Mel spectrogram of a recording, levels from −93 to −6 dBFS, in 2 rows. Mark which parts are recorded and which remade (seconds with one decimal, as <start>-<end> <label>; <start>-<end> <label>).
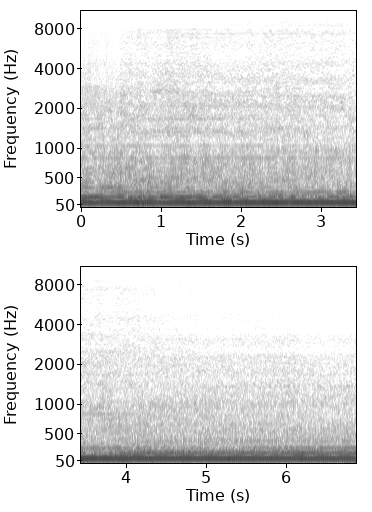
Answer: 0.0-4.1 remade; 4.1-6.9 recorded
